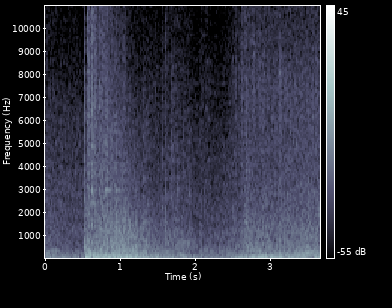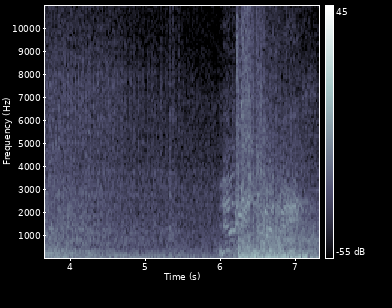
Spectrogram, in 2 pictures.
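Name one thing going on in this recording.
A tank cannon fires with a loud, booming blast.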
